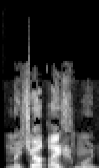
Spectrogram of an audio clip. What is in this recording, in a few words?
"mochioklexl", Archi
